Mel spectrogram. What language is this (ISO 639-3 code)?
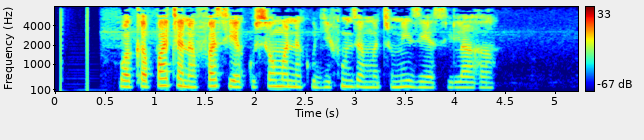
swa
